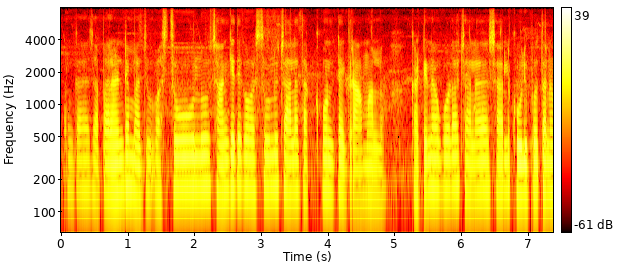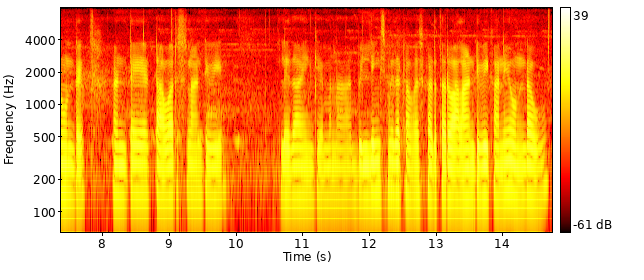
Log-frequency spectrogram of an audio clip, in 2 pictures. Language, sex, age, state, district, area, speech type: Telugu, male, 18-30, Telangana, Peddapalli, rural, spontaneous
